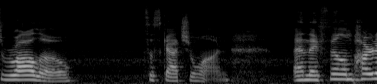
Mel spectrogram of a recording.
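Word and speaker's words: Rouleau: It's pronounced Rollo, Saskatchewan.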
